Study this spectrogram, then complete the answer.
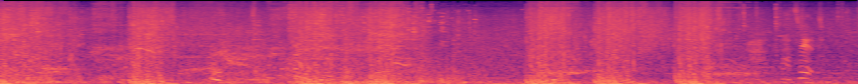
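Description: Rapid gunfire bursts in the video game Remnant: From the Ashes, sharp volleys clustered together during a chaotic fight, mixed with impacts and whooshes, with someone talking over parts of it.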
